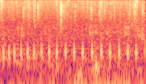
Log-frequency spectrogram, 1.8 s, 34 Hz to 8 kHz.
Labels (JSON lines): {"label": "biophony, pulse", "recorder": "SoundTrap 500"}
